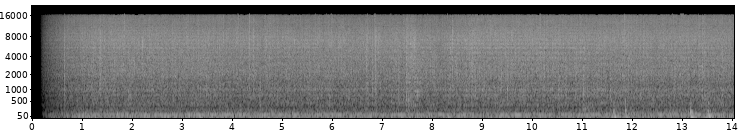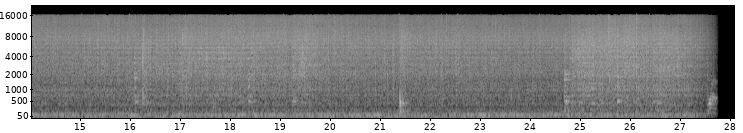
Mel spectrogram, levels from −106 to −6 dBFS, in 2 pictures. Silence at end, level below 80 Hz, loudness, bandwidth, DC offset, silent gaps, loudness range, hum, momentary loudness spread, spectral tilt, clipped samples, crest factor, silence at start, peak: 0.35 s; -58 dBFS; -31 LUFS; 16.5 kHz; under 0.1%; none; 3 LU; none; 4 LU; 1.5 dB/octave; under 0.1%; 26 dB; 0.25 s; -8 dBFS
